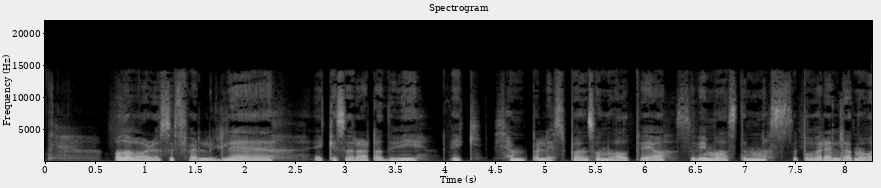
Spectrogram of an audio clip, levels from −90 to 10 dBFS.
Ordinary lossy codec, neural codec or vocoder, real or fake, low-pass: MP3, 64 kbps; vocoder, 48 kHz, 128 mel bands, Vocos; fake; 14.4 kHz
